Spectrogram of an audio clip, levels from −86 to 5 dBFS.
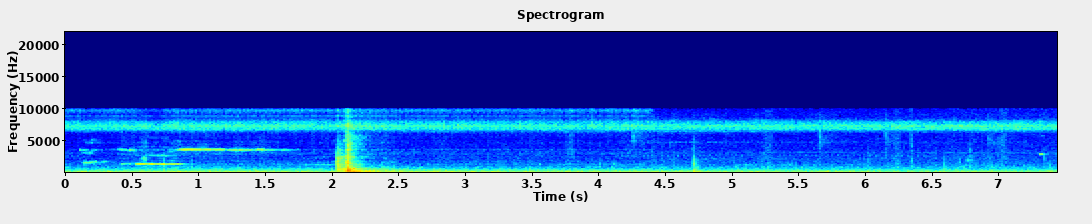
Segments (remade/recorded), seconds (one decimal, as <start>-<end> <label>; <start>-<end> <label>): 0.0-4.4 remade; 4.4-7.4 recorded

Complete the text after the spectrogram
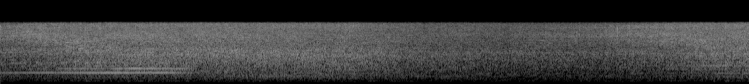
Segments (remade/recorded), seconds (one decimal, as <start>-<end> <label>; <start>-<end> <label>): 0.0-1.5 recorded; 1.5-2.6 remade; 2.6-5.1 recorded; 5.1-7.5 remade

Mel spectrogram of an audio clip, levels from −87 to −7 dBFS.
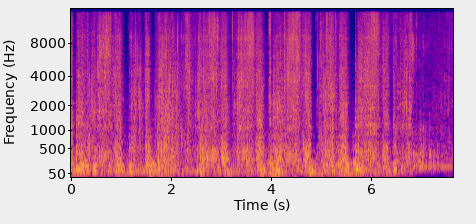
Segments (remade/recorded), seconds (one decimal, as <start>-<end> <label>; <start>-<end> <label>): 0.0-1.8 recorded; 1.8-4.8 remade; 4.8-7.6 recorded

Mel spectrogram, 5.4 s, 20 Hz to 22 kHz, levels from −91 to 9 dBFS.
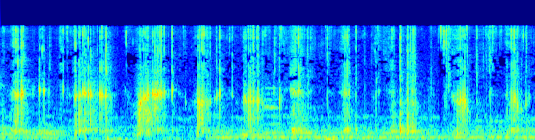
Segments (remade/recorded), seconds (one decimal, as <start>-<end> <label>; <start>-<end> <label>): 0.0-4.8 recorded; 4.8-5.4 remade

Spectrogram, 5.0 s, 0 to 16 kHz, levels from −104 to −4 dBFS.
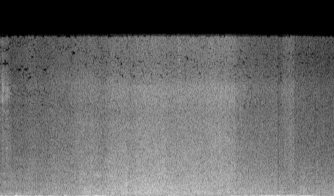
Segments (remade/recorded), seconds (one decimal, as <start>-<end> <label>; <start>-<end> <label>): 0.0-0.8 remade; 0.8-5.0 recorded

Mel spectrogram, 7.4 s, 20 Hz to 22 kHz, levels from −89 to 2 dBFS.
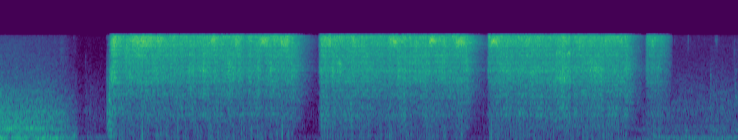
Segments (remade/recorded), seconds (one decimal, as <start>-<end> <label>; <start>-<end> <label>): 0.0-2.0 recorded; 2.0-2.8 remade; 2.8-7.4 recorded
